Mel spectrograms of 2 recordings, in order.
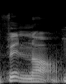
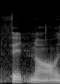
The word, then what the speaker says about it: fentanyl: I said fentanyl, and she was like, no, I think it's fentanyl.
